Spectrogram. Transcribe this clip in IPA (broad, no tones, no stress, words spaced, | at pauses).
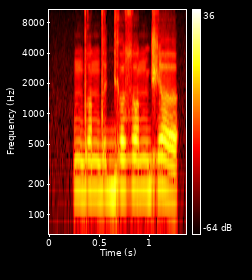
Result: ndɔndɐɡʲɔzɔ nd͡ʒɐ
